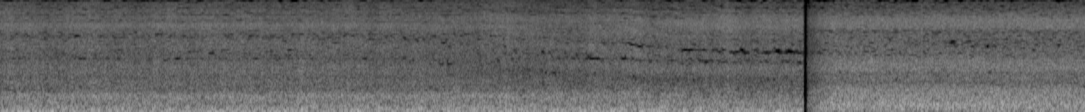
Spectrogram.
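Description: Small waterfall and rapid on a forest river, water pouring over a granite ledge: a loud, steady rush. It drops out for an instant about eight seconds in, then carries on slightly brighter.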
